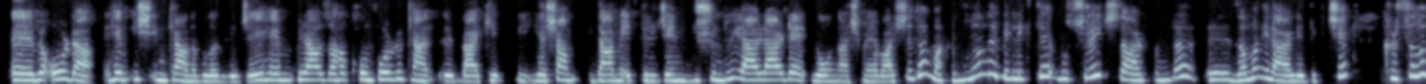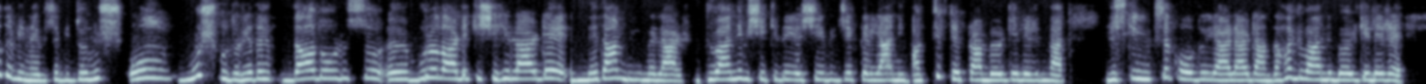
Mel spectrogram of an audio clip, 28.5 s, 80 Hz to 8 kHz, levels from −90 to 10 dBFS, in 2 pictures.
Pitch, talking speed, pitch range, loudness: 235 Hz, 130 wpm, 220-270 Hz, -14 LUFS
